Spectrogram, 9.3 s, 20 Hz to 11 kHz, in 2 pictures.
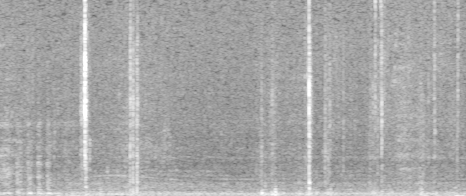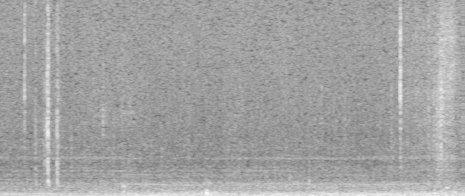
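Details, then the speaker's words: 2001 Jaguar X-Type 2.5 V6 manual petrol, recorder on the floor near the transfer box, after transfer box oil change at 114,474 miles, 60 mph in fifth: smooth low road drone, light rattles, no whine; healthy transfer box. "well no whining noise that's a good sign so I'm rolling along at 60 MPH in fifth gear and it's sounding very smooth"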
